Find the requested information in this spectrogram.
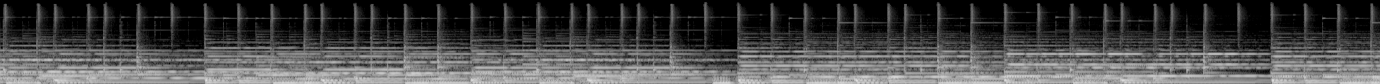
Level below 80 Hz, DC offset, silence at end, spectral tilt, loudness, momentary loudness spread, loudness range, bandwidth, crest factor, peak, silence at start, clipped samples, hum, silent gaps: -22 dBFS; under 0.1%; 0 s; -7 dB/octave; -15 LUFS; 4 LU; 2 LU; 19 kHz; 12 dB; -2 dBFS; 0 s; under 0.1%; none; none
